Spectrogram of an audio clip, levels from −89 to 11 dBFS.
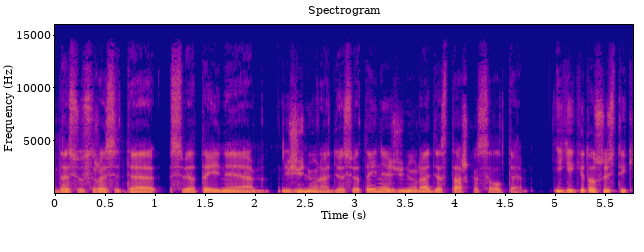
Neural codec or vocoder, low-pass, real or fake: none; 14.4 kHz; real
